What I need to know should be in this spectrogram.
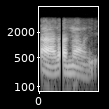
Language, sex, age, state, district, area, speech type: Malayalam, male, 60+, Kerala, Palakkad, urban, conversation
